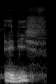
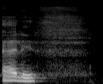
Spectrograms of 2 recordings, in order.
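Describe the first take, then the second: First: The first vowel sounds like 'e'. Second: The first vowel sounds like 'a'. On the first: This is how it is said in some countries. "Dans certains pays, ils le prononcent elif" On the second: This is the standard Arabic pronunciation. "mais en arabe, alif"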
